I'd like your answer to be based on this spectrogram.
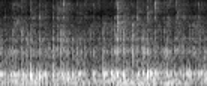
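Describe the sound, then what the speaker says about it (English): Freshly boiled water poured from a kettle for Arabica coffee, a steady close gurgling splash that runs unbroken, quiet and alone. "Here I am now pouring the boiled water"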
